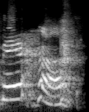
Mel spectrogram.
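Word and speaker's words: Gqeberha: How you pronounce it? Kabeja. You know, the thing is, you know, when we do training with the international market, at the moment, we have to use Port Elizabeth and Kabeja, because when I've used Kabeja in the past,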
